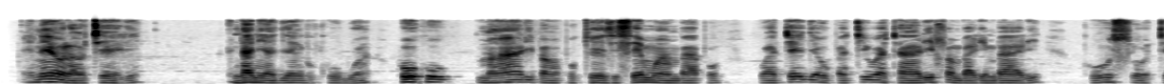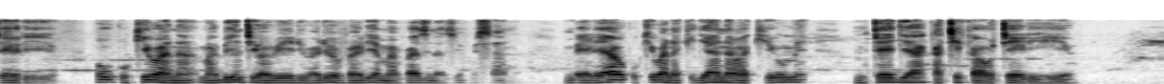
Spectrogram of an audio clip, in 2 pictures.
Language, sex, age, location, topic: Swahili, male, 25-35, Dar es Salaam, finance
